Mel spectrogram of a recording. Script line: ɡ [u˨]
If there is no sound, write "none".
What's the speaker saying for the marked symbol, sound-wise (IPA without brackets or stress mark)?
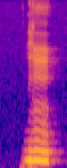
ũ˨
